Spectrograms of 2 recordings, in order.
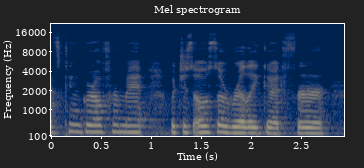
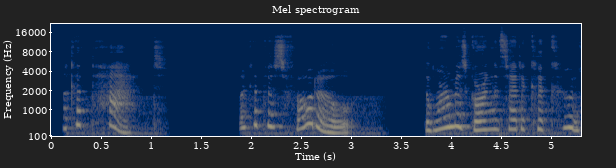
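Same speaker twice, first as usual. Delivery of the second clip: amazed look; 7 semitones higher, 3 dB quieter than usual. Acted. Teacher marvels at worm photo.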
